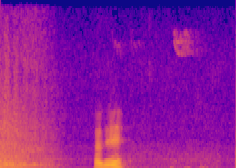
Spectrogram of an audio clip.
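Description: A small explosion pops with a sharp burst.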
